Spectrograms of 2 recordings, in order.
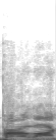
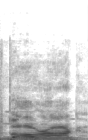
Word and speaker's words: Balrog: out there going by it's not barlock loki it's balrog okay model dear if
